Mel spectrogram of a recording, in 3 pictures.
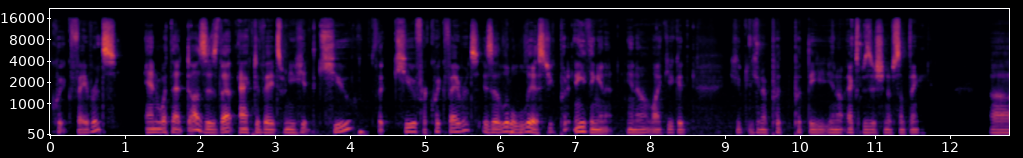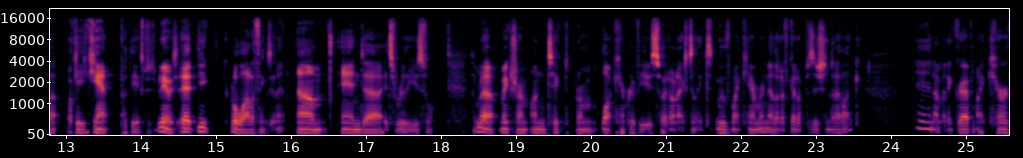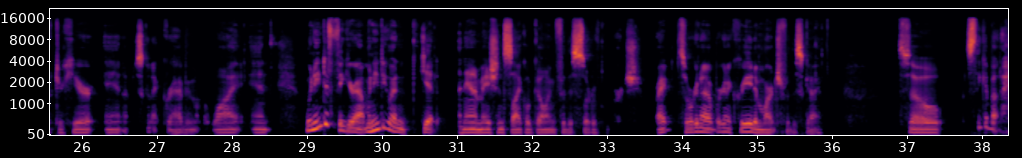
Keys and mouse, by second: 2.5 n, 3.9 q, 5.9 q, 17.0 q, 24.3 click, 26.5 g.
